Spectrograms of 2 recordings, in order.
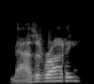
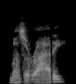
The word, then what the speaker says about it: Maserati: let you know Tom it is Tony Maserati not Tony Maserati he's not a car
